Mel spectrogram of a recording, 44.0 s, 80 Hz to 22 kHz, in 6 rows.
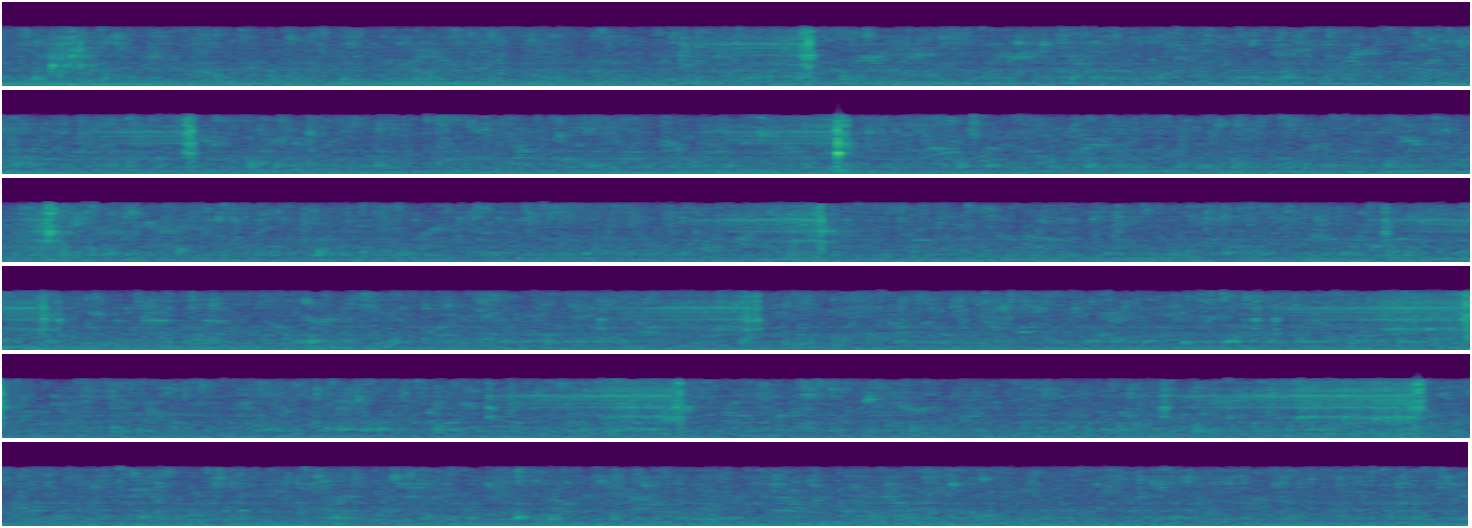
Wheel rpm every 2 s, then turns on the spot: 0, 0, 0, 0, 0, 10, 0, 0, 0, 0, 0, 0, 0, 0, 0, 0, 0, 0, 0, 0, 0, 0.
none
